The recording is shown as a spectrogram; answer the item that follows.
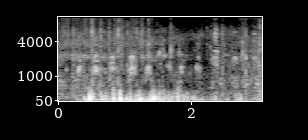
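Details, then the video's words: Muscovy ducks and hybrids in water in a backyard, giving low, breathy hissing calls in quick uneven bursts, with splashing and higher honk-like notes behind. "MUSCOVY DUCKS IN THE WATER"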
